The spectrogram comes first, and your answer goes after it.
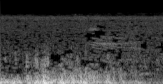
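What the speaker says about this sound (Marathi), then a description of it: "खूप भारी वारा येतोय" A strong sea breeze buffets the microphone at a beach resort facing the sea in Dapoli, Konkan, a steady low rumble of wind noise throughout with no clear speech.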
